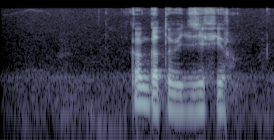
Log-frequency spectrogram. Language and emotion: Russian, neutral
